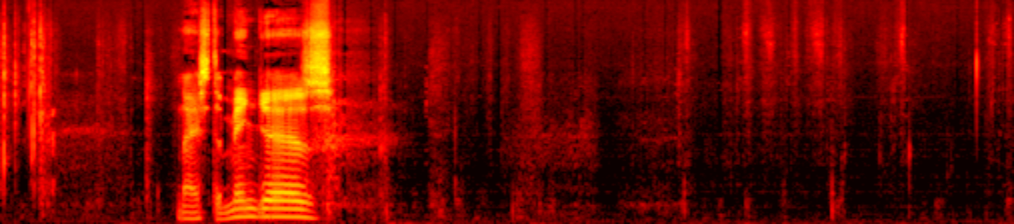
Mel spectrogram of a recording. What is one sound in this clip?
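Trading cards slide and tap against each other as they are flipped through.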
